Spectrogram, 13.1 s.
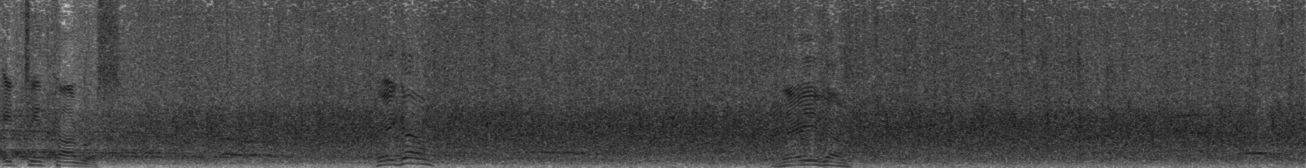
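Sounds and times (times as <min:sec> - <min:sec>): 
applause from a large crowd in the House chamber: 0:00.0 - 0:13.0
speech: 0:00.1 - 0:01.4, 0:03.8 - 0:04.6, 0:07.8 - 0:08.7.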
